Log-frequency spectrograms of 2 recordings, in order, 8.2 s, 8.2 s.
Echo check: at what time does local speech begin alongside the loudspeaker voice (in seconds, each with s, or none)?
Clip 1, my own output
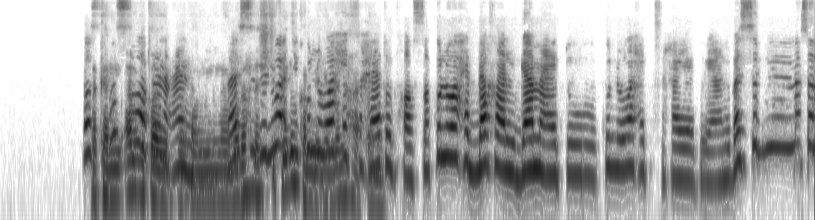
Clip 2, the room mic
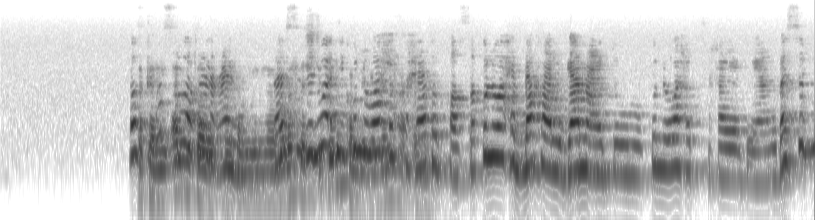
none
